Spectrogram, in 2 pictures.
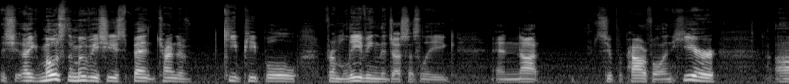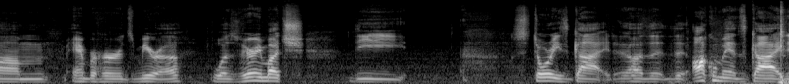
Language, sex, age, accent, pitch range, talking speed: English, male, 30-49, American, 120-150 Hz, 145 wpm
